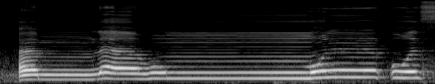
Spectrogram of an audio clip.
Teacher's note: Pada kata amlahum mulku terdapat mim sukun bertemu dengan huruf mim, ini dinamakan idgham mimi. Maka mim sukun dibaca secara melebur dengan gunnah yang dipanjangkan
